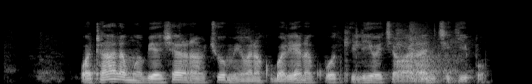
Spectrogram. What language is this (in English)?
Swahili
